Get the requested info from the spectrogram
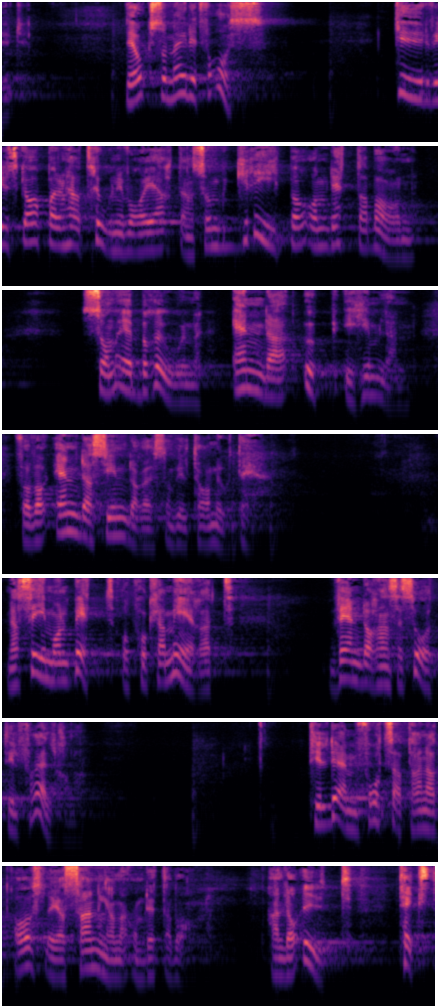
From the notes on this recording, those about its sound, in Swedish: Inspelad i Roseniuskyrkan den 4 februari 2024.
